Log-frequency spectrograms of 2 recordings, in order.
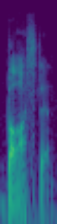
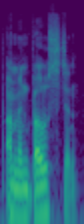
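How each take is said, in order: First: "Boston" with an open ah, low and soft; mock correction of Boston. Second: "Boston" with a rounded oh in the first syllable; outsider's Boston pronunciation. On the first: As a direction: correct it quietly to BAH-stun, "Boston". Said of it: "They don't go". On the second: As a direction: say "Boston" as BOH-stun. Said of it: "I have a different accent". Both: Shown as a demonstration.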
